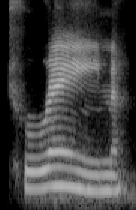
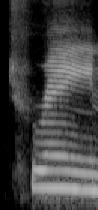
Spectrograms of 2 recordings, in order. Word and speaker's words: train: has digraph a i the a is long and the i is silent this word is train train is our last picture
